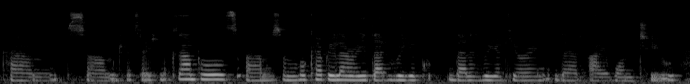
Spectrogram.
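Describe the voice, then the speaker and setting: Speaking in a German accent, a woman talks at a fairly slow pace with a medium pitch, monotone and flat intonation, a somewhat breathy sound and hardly any pauses. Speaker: student vlogger. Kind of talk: casual vlog narration. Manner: hesitant with many fillers.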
